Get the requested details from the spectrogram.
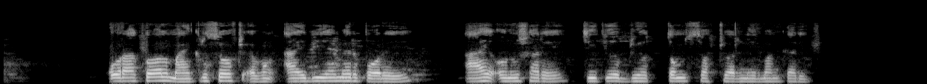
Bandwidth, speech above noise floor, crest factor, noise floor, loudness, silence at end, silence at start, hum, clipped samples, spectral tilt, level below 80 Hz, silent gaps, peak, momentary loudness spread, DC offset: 7.8 kHz; 69 dB; 16 dB; -86 dBFS; -17 LUFS; 1.2 s; 1.1 s; none; under 0.1%; -6.5 dB/octave; -56 dBFS; none; -2 dBFS; 9 LU; under 0.1%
